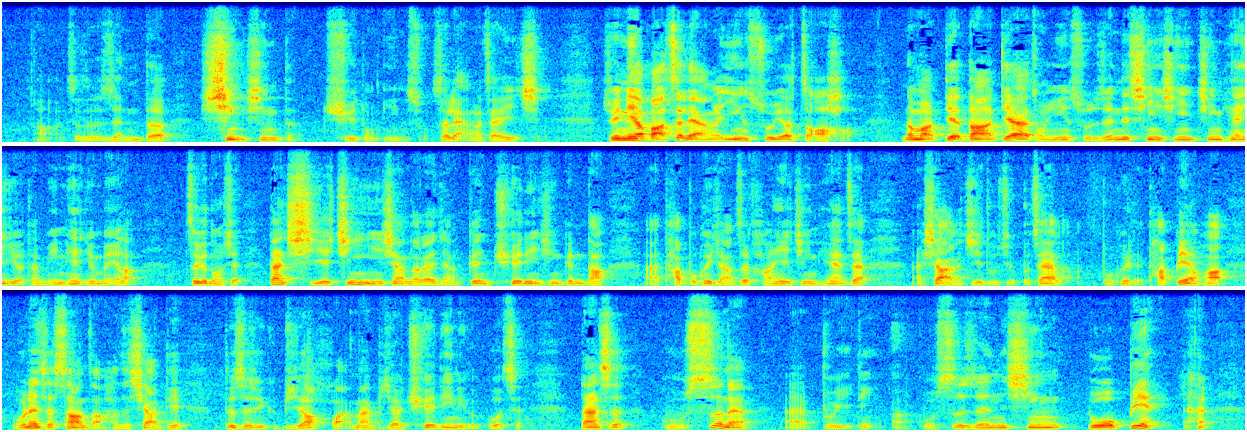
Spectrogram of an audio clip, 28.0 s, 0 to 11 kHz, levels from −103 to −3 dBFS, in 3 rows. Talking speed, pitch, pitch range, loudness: 315 characters per minute, 100 Hz, 90-115 Hz, -24 LUFS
